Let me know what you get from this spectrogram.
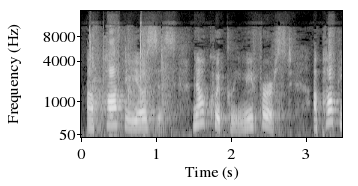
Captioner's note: tapping in the background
